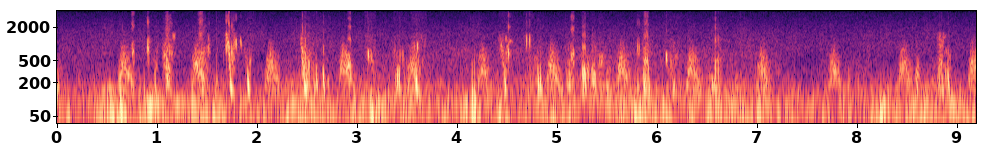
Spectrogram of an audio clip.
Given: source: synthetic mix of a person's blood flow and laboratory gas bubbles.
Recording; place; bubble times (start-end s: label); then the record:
Doppler ultrasound of blood flow; subclavian vein
0.74-0.79 s: bubbles
0.87-1.20 s: bubbles
1.38-1.54 s: bubbles
1.58-1.97 s: bubbles
2.40-2.75 s: bubbles
2.87-2.97 s: bubbles
3.07-3.19 s: bubbles
3.33-3.69 s: bubbles
4.41-4.57 s: bubbles
4.66-4.87 s: bubbles
5.07-5.55 s: bubbles
5.77-5.95 s: bubbles
6.06-6.26 s: bubbles
6.52-6.67 s: bubbles
8.57-8.64 s: bubbles
8.78-8.96 s: bubbles
From the record:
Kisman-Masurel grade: 233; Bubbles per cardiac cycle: several, 3 to 8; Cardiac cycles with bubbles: 50 to 99%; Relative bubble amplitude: loud (0.450 to 0.775); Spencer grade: 3 (all of the cardiac periods contain showers or single bubble signals, but not dominating or overriding the cardiac motion signals); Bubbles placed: anywhere in the cardiac cycle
